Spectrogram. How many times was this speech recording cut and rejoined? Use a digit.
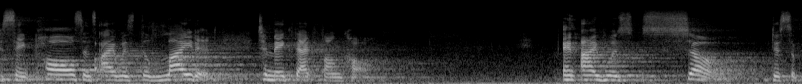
2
